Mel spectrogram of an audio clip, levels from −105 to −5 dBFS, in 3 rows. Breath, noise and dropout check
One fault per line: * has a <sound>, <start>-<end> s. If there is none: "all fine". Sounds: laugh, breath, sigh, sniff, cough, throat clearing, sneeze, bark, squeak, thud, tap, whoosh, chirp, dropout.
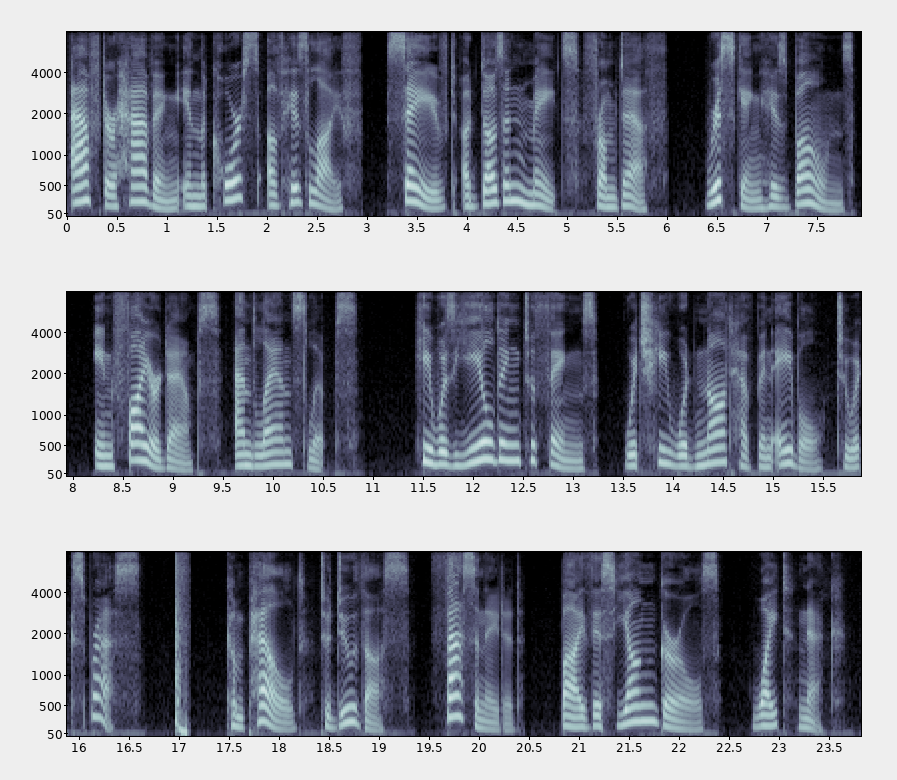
* has a thud, 17.0-17.1 s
